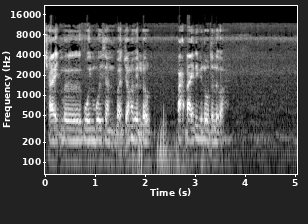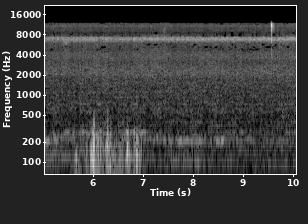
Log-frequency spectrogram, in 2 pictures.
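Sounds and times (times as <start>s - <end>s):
low room hum with hiss: 0.0s - 10.0s
soft low thumps: 1.8s - 2.8s.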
